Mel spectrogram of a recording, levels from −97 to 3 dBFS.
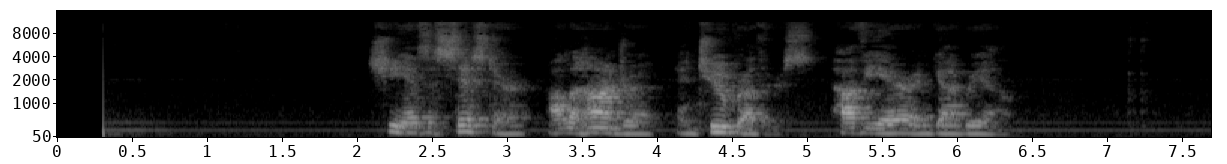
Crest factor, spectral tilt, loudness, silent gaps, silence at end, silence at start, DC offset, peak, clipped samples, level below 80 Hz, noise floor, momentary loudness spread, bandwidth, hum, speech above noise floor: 22 dB; -5 dB/octave; -43 LUFS; none; 1.35 s; 2.1 s; under 0.1%; -24 dBFS; under 0.1%; -80 dBFS; -79 dBFS; 14 LU; 11.5 kHz; none; 36 dB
